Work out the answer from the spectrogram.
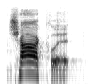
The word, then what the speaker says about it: chocolate: I want to consider is the word chocolate chocolate a chocolate bar chocolate milkshake chocolate ice cream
